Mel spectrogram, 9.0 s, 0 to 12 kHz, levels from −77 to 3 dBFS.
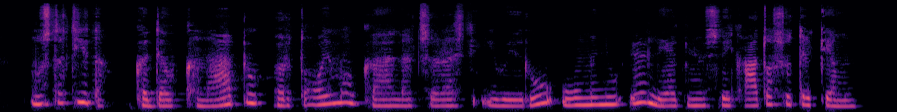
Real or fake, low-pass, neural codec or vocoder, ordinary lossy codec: fake; 10.8 kHz; codec, 44.1 kHz, 7.8 kbps, Pupu-Codec; AAC, 32 kbps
